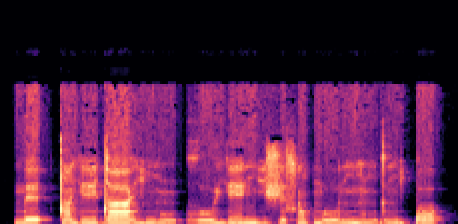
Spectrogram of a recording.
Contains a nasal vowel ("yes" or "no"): yes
